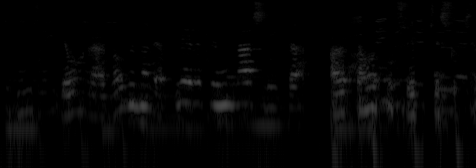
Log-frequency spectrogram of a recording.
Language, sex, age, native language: Icelandic, female, 40-49, Icelandic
